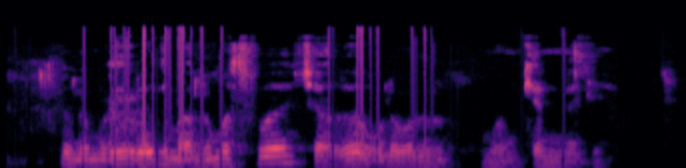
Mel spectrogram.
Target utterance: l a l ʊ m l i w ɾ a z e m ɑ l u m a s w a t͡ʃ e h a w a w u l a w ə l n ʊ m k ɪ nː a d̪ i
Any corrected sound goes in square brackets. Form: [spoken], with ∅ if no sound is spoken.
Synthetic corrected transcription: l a l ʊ m [ɽ] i w ɾ a z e m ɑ l u m a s w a t͡ʃ e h a [ɣ] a [ɣ] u l a w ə l [m] ʊ m k ɪ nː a d̪ i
